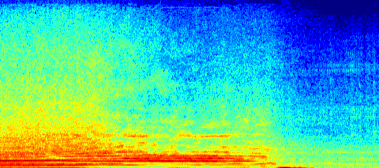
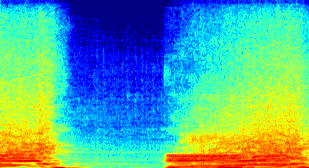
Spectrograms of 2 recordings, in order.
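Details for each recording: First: Poulan Pro two-stroke leaf blower after new fuel lines and adjusting the low and high carburetor screws about half a turn: snaps up to a high, steady wail, drops back, revs cleanly again without hesitation. Normal full-throttle revving. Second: Poulan Pro leaf blower, after adjusting the high-speed mixture screw (farthest from block) half a turn: revs drop to idle, then snarl climbs with a brief lag on takeoff — acceleration hesitation from mis-set high-speed mixture.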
